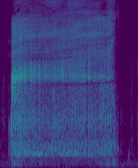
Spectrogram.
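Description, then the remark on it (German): A voice imitates slurping a bowl of soup: one long, steady, airy sucking hiss lasting about a second and a half, starting and stopping abruptly, with no talking. “Naja, ob er so geschlürft hat, weiß ich nicht.”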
